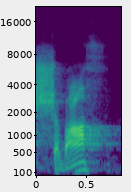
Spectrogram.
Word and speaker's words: Shabbath: So that word still, that is the Hebrew word. As far as I understand, it's pronounced Shabbath.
